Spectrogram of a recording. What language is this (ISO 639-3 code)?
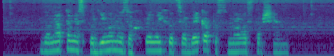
ukr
